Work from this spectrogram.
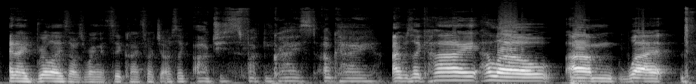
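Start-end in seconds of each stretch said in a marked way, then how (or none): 1.9-3.8 soft, higher exasperated aside; quietly dismayed to yourself; muttered dread. Retold or imitated. Dreading encounter, retold aside to self. 4.3-6.9 loud, high, stretched-out hello; hammed-up awkward hello; awkward greeting. Awkward greeting to stranger, retold.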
